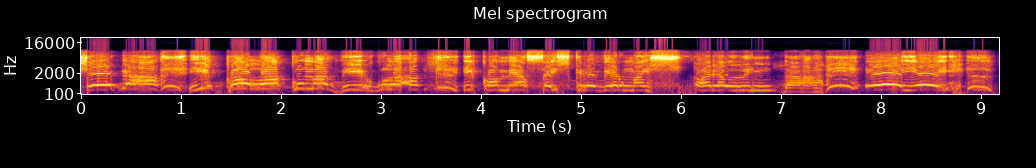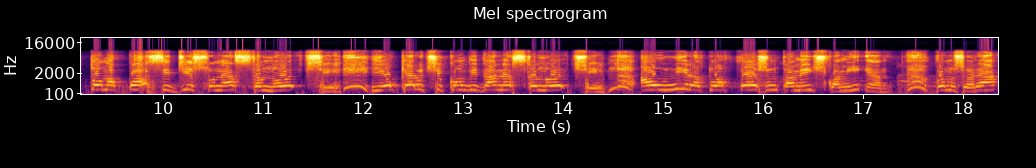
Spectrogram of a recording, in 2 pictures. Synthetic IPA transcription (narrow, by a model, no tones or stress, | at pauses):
ʃeɡɐɪkolɔkũmɐviɾɡulɐɪkomɛsɐɐɪskɾeveɾũmɐist̪ɔɾiɐlĩnd̪ɐ | ejejt̪õmɐpɔsɪd͡ʒisʊnɛst̪ɐnojt͡ʃɪɪewkɛɾʊt͡ʃɪkõvid̪aɾnɛst̪ɐnojt͡ʃɪauniɾɐt̪uɐfɛʒũt̪ɐmẽnt͡ʃɪ̥kõɐmĩɲɐvɐ̃mʊzoɾaɾ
